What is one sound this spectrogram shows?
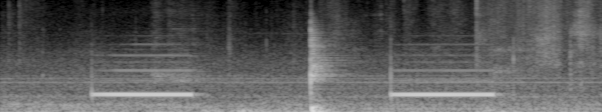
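A phone beeps with short steady tones.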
